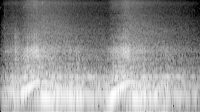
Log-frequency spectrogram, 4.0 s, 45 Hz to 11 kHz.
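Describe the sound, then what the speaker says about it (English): A Ford inline-six engine in a lowered 1995 XG Falcon ute revs up twice through its exhaust with a deep note, each rise climbing in pitch then settling into a steady rumble, close and loud. "Ford's inline 6 with the right exhaust actually sounds pretty good."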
